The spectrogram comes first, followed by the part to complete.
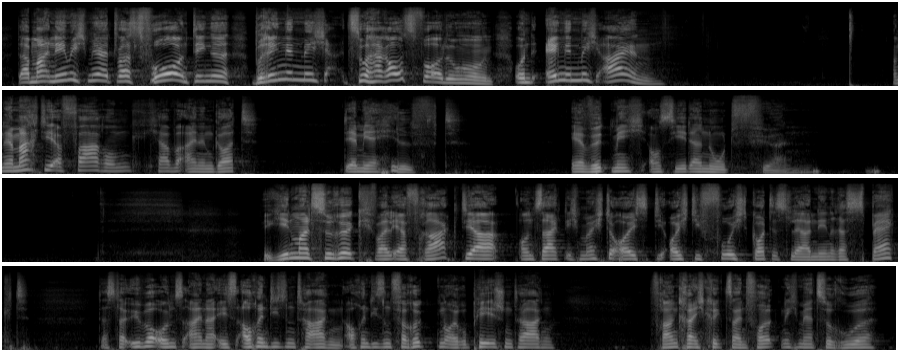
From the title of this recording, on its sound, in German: Gottesdienst Predigt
